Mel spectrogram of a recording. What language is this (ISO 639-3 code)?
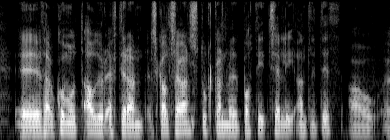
isl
